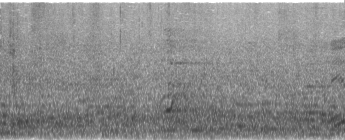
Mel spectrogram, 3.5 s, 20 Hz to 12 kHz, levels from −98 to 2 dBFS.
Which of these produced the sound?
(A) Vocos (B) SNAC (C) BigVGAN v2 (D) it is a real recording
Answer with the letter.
D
